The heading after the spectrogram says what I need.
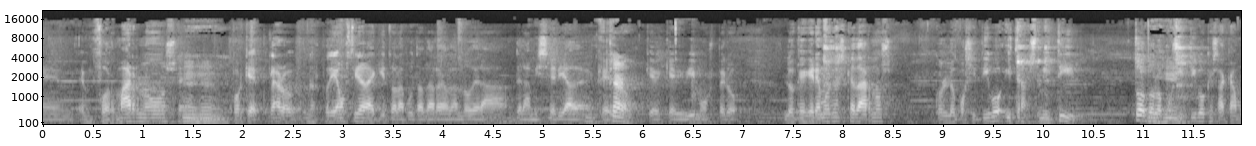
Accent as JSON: {"language": "Spanish", "town": "Montblanc", "region": "Catalonia", "country": "Spain", "tie": "born or raised there", "said": "Empezamos un poco en mi pueblo natal. Yo soy de Montblanc, un pueblo que está cerca de Reus."}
